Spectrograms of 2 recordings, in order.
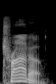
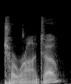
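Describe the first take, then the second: First: The name is said the local way. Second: The name is said the outsider way. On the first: The speaker calls it right. "it's Toronto" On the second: The speaker calls it wrong. "It's not Toronto"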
